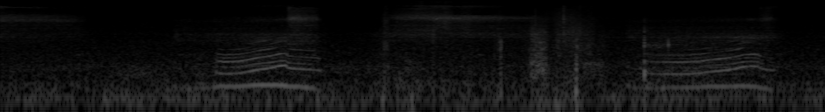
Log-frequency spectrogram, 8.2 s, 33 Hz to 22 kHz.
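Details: Old male pet, about 13 years old, recorded shortly before he died, snoring while asleep: two soft, buzzing, tonal snores on breathing in, with faint room noise.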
